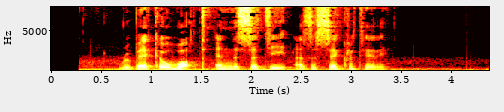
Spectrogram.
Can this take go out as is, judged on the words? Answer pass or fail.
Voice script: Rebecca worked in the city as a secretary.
pass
